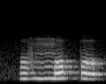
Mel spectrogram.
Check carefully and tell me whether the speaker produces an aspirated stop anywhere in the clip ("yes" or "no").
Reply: no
